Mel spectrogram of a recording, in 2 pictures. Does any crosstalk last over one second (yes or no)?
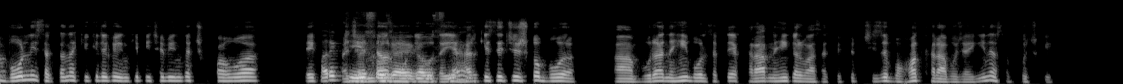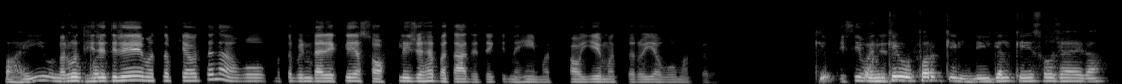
yes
